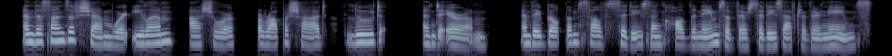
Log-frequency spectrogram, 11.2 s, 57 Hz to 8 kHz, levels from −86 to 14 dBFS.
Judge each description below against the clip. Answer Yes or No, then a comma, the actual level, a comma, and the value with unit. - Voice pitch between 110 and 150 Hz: No, medium, 165 Hz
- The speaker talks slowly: No, average, 155 wpm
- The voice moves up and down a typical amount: Yes, average, 3.3 semitones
